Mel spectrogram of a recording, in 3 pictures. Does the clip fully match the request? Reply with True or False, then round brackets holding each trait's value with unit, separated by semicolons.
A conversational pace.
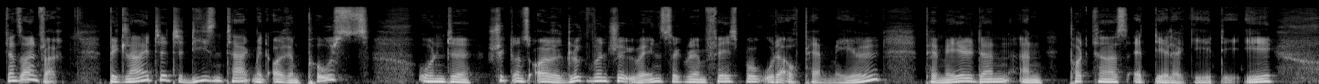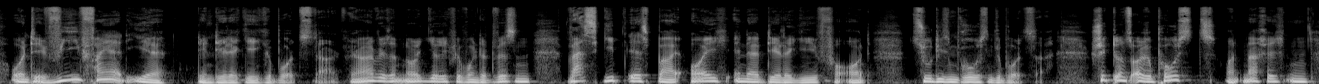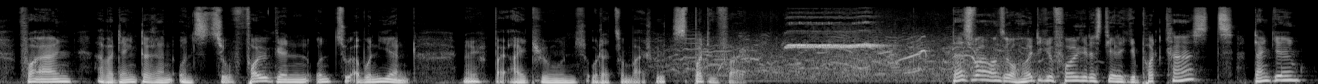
True (135 wpm)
